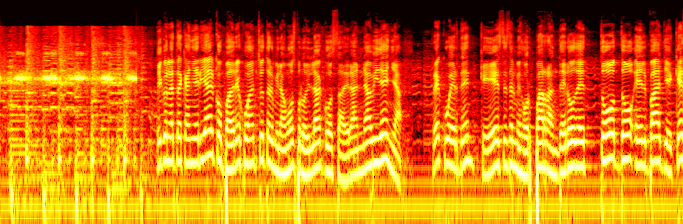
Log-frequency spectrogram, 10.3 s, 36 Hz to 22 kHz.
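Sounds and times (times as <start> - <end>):
crickets chirping: 0.0 - 2.1
speech: 2.4 - 10.2.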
